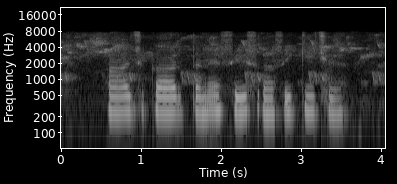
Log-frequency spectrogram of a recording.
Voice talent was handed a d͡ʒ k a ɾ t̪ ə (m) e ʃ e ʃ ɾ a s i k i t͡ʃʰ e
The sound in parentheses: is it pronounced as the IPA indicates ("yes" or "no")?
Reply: no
